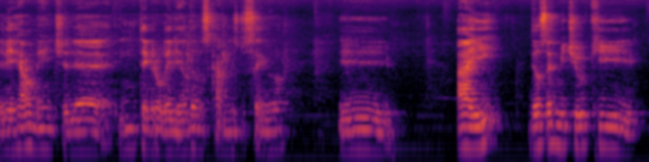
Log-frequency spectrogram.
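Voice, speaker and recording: Fairly low-pitched man, very slow and monotone, with long, frequent pauses and audible room echo. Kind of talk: religious talk to camera. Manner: halting.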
